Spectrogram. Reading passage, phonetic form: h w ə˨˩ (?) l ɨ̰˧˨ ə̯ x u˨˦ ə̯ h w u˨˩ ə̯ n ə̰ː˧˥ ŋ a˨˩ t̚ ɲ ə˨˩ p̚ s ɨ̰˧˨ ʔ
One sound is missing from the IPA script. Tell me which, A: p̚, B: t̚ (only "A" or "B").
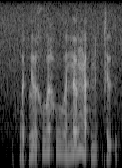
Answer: B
